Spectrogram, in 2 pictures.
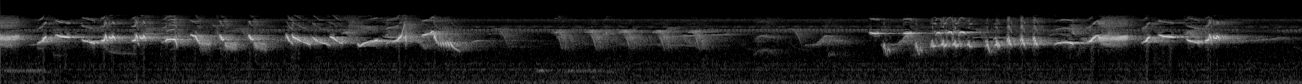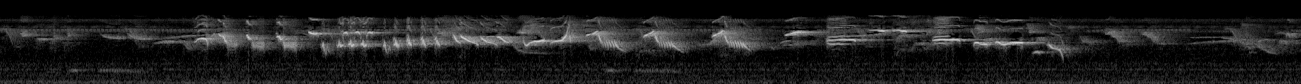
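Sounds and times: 
Oriental magpie-robin singing: 0:00.0 - 0:04.8, 0:08.3 - 0:12.5, 0:13.4 - 0:23.8.

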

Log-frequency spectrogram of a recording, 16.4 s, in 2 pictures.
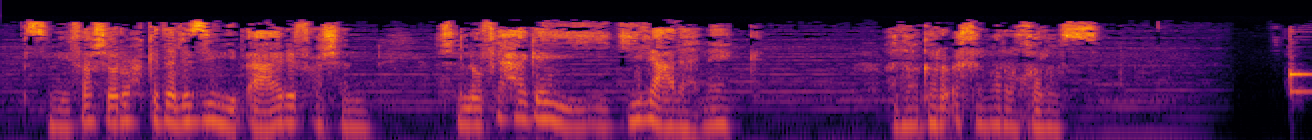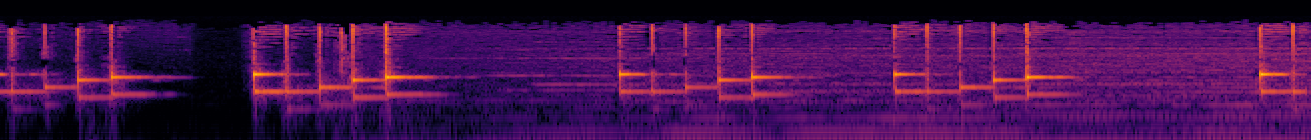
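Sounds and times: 
speech: 0:00.1 - 0:04.8, 0:05.6 - 0:06.9
short melodic electronic phone ringtone: 0:08.1 - 0:11.0, 0:12.0 - 0:15.0, 0:16.1 - 0:16.3.

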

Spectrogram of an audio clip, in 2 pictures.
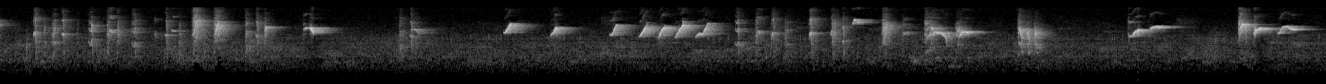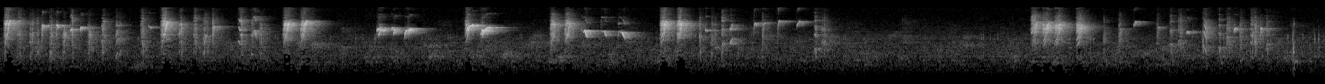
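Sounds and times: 
bird chirping song: 0:00.0 - 0:03.4, 0:04.0 - 0:10.6, 0:11.2 - 0:22.4, 0:23.6 - 0:26.2.

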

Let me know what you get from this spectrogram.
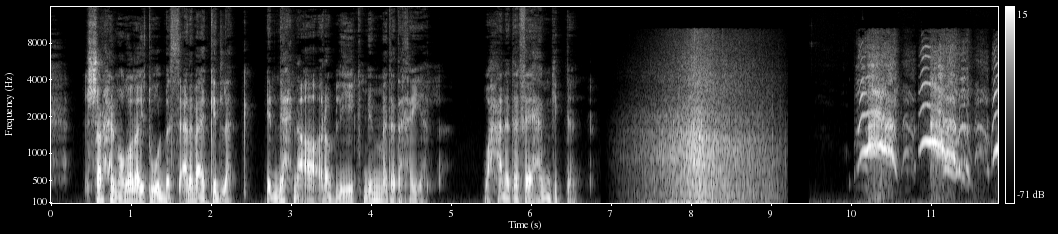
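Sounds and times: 
speech: 0:00.5 - 0:04.8, 0:05.4 - 0:06.6
woman screaming outside in a radio drama: 0:10.0 - 0:11.8.

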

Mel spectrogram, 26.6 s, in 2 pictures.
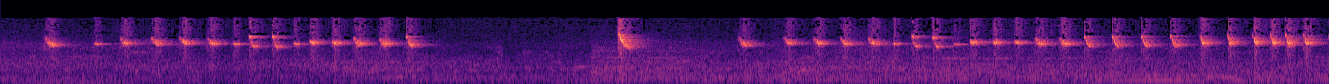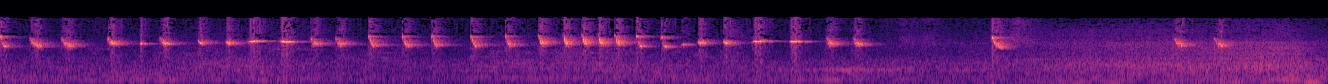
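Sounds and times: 
sooty-headed bulbul chirping rapidly: 0:00.3 - 0:04.4, 0:06.1 - 0:06.6, 0:07.3 - 0:22.2, 0:23.2 - 0:23.6, 0:25.0 - 0:25.7.

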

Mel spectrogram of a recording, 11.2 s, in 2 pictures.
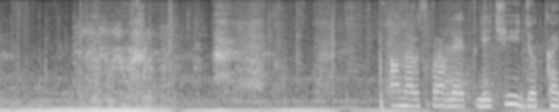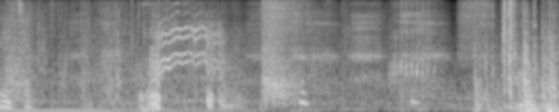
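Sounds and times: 
hooves halting: 0:00.0 - 0:09.8
horses neighing: 0:00.7 - 0:02.8, 0:06.9 - 0:08.1
speech: 0:03.9 - 0:06.0.

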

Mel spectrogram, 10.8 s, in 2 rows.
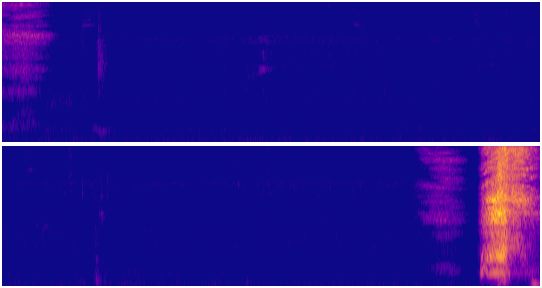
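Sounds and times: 
sneeze: 0:10.2 - 0:10.7.

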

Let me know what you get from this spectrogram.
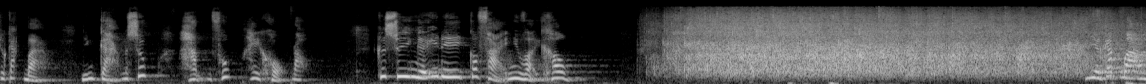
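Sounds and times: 
speech: 0:00.0 - 0:03.2, 0:03.8 - 0:06.6, 0:10.9 - 0:11.4
audience clapping during a Buddhist nun's dharma talk: 0:06.4 - 0:11.4.

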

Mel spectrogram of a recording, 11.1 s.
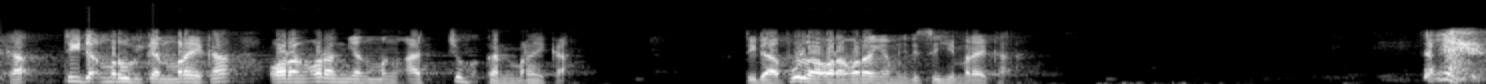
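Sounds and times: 
speech: 0:00.0 - 0:04.4, 0:05.6 - 0:07.7, 0:10.6 - 0:11.1
person sneezing: 0:10.7 - 0:11.1.

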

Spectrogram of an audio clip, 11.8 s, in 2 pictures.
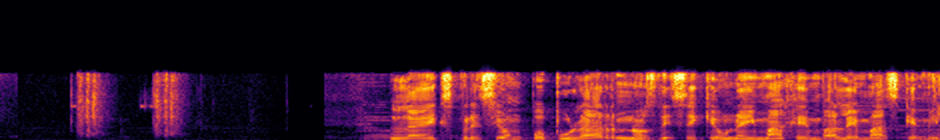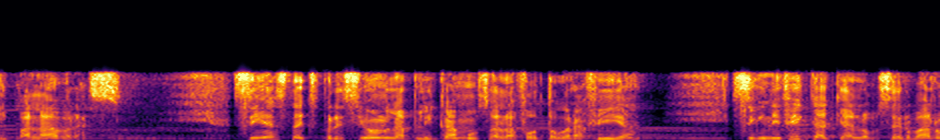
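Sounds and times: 
camera shutter click: 0:00.4 - 0:01.3
speech: 0:02.4 - 0:06.8, 0:07.4 - 0:11.7.

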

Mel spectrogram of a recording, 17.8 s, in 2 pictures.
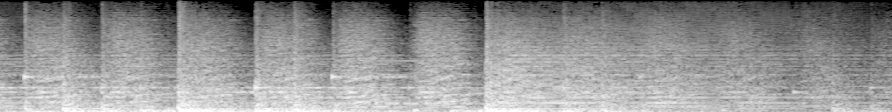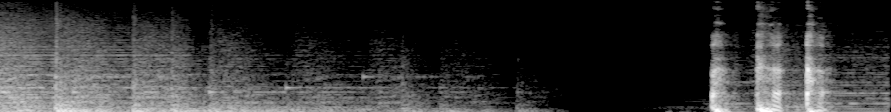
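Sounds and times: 
dense rumbling sound: 0:00.0 - 0:12.6
thick phlegmy coughs: 0:16.1 - 0:17.4.

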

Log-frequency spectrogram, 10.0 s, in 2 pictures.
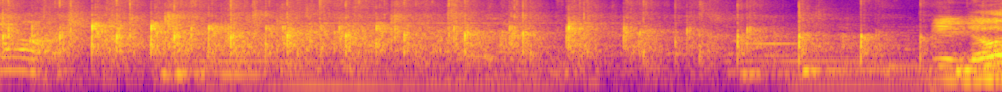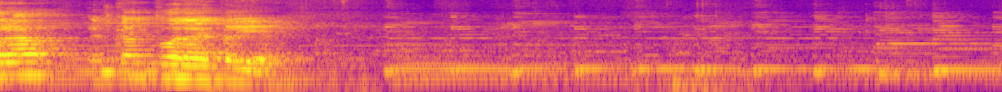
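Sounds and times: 
audience applause: 0:00.0 - 0:04.7
speech: 0:04.7 - 0:06.6.

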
